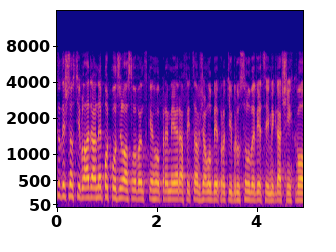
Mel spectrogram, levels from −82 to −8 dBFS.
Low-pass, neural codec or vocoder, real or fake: 7.2 kHz; codec, 16 kHz, 8 kbps, FunCodec, trained on LibriTTS, 25 frames a second; fake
